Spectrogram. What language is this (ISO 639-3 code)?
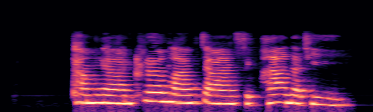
tha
